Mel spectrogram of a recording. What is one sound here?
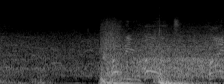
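A heavy body slams onto a wrestling ring mat with a loud thud.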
